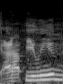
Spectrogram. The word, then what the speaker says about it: Aphelion: worse yeah computer well apparently UK version is like you pronounce the you pronounce the P really hard like happy Liam yeah I've been I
